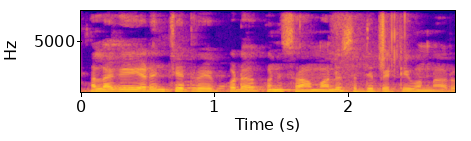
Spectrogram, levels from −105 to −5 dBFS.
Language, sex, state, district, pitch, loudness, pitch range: Telugu, male, Telangana, Hyderabad, 135 Hz, -21 LUFS, 125-150 Hz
